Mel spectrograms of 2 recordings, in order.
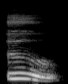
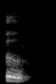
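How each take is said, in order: First: The vowel is louder, higher, gliding up then down. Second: The vowel is quieter, lower, flatter and faster. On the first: "Stressed oo" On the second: "Unstressed oo"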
